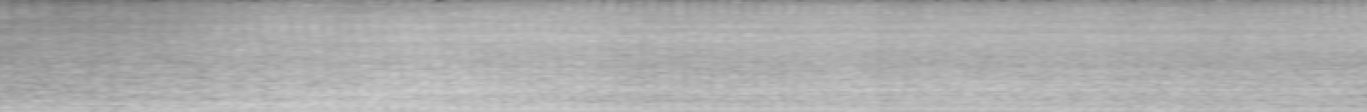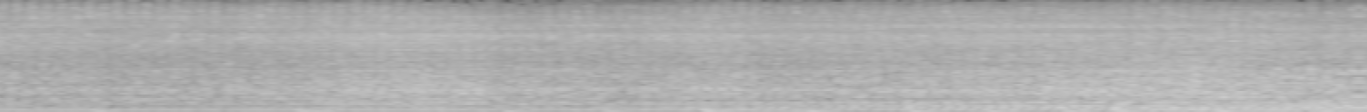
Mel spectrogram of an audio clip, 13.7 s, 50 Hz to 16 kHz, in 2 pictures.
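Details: 1963 Volkswagen dune buggy, air-cooled flat-four, sat 12 years, after new fuel lines and carb clean: steady, even idle with light regular patter, no knocks or misses; running healthy.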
